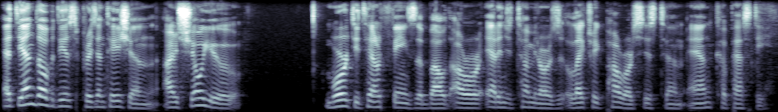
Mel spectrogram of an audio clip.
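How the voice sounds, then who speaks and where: A man's voice: mid-range voice, a bit bright. Korean-accented man giving a technical presentation. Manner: careful, deliberate non-native phrasing. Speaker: senior electrical engineering manager. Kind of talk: slide presentation lecture. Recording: muffled lo-fi voice-over.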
